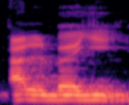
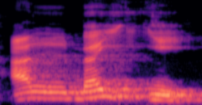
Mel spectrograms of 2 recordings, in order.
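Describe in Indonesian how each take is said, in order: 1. Bunyi y-nya pendek dan tidak ditekan. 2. Bunyi y-nya ditekan dan ditahan lama. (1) "Kalau tidak ditekan" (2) "kalau ditekan"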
